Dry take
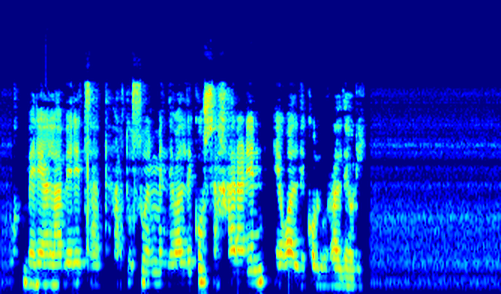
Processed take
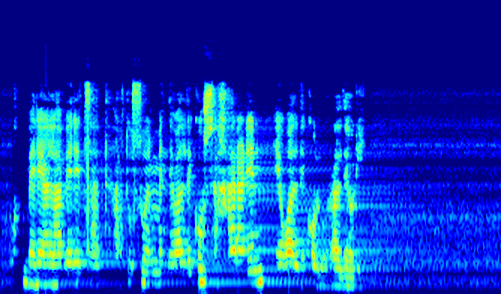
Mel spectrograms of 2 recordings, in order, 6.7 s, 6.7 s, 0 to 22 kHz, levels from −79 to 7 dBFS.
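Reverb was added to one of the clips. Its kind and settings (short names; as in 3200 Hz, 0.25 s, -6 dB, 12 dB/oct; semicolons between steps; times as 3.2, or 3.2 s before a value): spring tank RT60 3.4 s, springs 55 ms, chirp 80 ms, DRR 19.5 dB; gain -3 dB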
